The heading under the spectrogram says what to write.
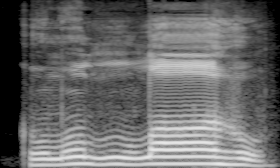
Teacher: kalimah Allah ni kita kena tebalkan dia sebab sebelumnya baris depan kan kat sini.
